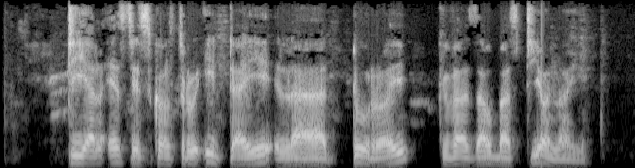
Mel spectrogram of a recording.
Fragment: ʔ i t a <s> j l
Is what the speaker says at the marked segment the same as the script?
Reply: no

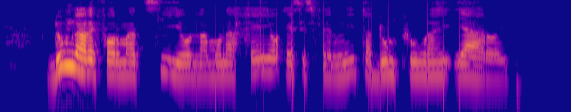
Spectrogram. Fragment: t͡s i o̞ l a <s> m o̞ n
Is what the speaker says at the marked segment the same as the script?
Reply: no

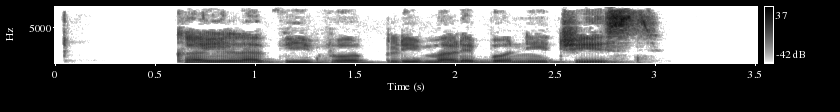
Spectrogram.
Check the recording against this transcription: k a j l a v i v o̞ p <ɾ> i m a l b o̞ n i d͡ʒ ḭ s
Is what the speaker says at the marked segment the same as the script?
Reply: no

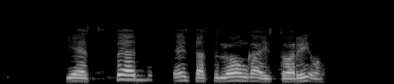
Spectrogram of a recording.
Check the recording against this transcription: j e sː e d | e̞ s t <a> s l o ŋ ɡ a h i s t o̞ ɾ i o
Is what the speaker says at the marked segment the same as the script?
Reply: yes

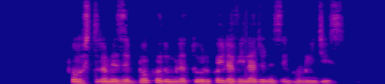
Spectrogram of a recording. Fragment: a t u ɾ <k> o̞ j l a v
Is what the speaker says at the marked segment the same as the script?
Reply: yes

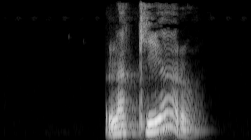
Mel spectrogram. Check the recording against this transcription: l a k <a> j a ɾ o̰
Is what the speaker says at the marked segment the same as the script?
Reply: no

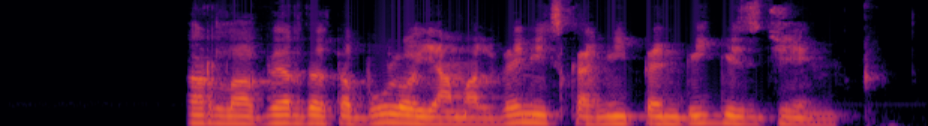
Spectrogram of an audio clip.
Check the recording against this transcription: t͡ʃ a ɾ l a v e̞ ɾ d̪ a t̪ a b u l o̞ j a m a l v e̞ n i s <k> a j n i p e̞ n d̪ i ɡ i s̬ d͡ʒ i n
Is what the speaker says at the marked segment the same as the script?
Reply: yes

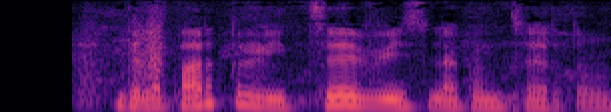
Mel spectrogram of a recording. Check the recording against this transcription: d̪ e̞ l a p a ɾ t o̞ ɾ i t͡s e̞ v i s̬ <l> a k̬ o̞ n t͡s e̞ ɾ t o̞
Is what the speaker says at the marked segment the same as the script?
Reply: yes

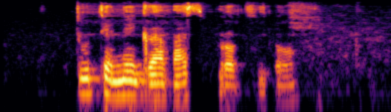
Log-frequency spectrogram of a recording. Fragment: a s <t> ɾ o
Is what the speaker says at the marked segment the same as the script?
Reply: no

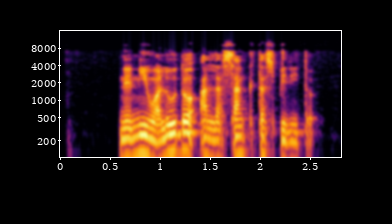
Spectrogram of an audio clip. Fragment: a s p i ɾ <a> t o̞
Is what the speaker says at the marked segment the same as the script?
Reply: no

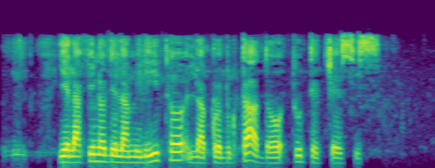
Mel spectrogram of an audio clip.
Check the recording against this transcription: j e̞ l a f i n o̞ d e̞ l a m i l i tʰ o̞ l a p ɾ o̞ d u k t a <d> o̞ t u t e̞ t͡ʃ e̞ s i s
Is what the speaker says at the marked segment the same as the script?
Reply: yes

